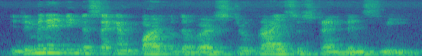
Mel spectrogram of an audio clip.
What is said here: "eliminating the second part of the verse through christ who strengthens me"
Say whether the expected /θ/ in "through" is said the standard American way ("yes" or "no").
no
